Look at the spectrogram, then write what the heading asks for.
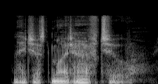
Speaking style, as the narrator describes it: he mutters

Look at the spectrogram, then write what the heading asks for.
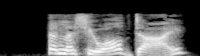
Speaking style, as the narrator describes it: Navani snapped

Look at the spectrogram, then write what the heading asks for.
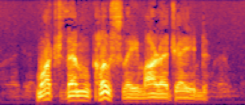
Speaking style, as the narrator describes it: Kabal said, his voice hard yet strangely wistful

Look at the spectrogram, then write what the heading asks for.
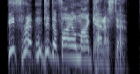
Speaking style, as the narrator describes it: Skippy screeched

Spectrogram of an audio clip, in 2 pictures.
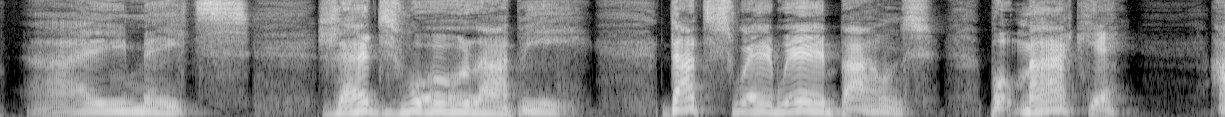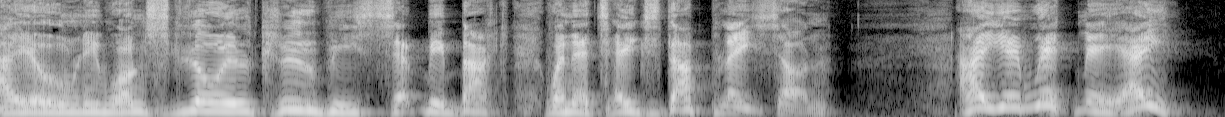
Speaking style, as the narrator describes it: the crew roared aloud

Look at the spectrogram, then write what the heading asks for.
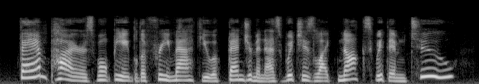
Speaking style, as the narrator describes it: Sarah exclaimed

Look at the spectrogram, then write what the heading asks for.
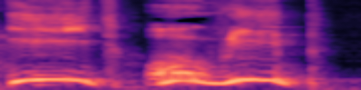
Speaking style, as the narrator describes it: One of the rats shouted at the pair

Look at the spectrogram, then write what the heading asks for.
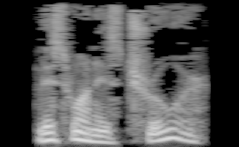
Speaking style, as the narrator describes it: whispered another, even deeper

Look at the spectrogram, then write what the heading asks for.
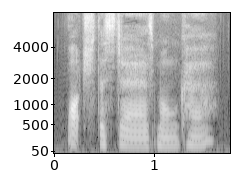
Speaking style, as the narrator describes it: he murmured

